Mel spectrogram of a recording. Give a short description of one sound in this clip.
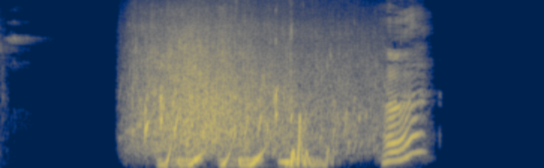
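Water sprays in a short hissing gush.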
